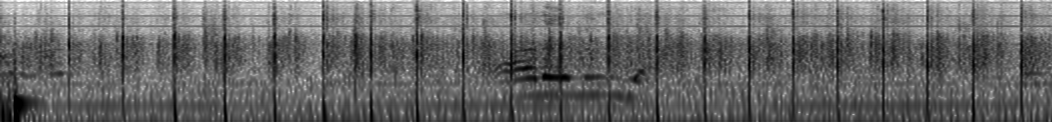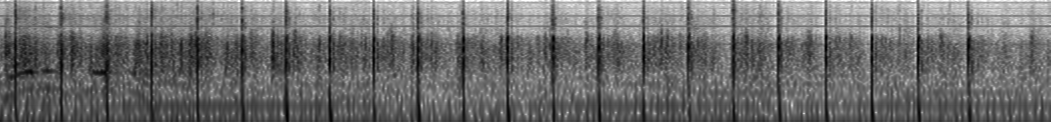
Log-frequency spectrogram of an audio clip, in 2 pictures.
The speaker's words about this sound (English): Well, let's clap our hands to the Lord. Let's give the mothers a hand today.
